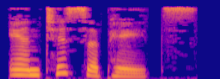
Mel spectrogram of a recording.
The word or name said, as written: anticipates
